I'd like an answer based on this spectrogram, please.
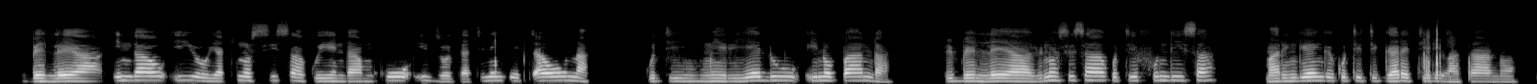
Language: Ndau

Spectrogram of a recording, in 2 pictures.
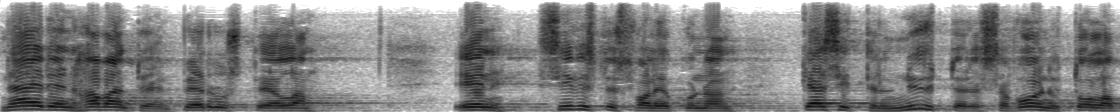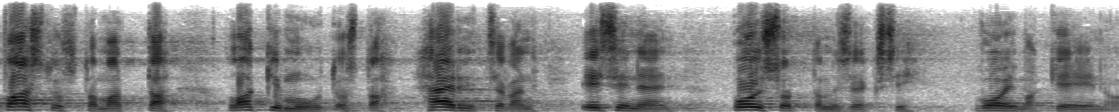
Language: Finnish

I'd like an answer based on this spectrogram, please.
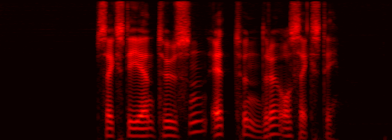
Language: Norwegian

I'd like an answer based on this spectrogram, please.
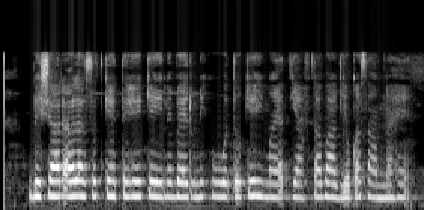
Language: Urdu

